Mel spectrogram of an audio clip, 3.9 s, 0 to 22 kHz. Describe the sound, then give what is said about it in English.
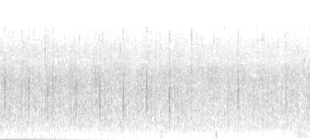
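A church crowd applauds steadily to congratulate the new youth leaders of Section 2 Youth Department of the Missouri District, a dense wash of many hands clapping at once with a few sharper claps standing out, sustained at an even level throughout with no voices. “They're clapping for you, but it just means more work.”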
